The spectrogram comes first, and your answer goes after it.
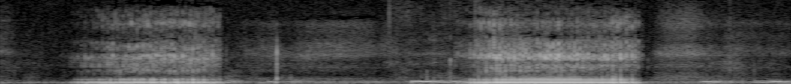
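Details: A sleeping bulldog snores very loudly indoors: two long, harsh, rasping breaths about two seconds apart, each lasting roughly a second, with a quieter snuffle between them.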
